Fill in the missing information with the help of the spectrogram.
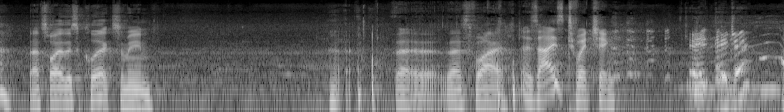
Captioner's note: stutters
